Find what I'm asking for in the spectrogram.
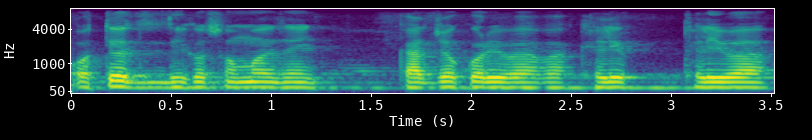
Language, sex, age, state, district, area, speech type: Odia, male, 18-30, Odisha, Rayagada, urban, spontaneous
